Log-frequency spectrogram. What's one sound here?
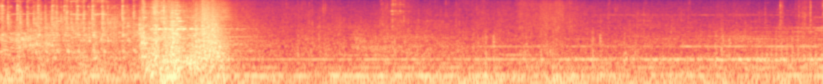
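A heavy crank grinds as it turns a metal gear.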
